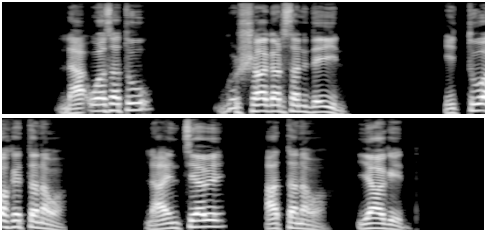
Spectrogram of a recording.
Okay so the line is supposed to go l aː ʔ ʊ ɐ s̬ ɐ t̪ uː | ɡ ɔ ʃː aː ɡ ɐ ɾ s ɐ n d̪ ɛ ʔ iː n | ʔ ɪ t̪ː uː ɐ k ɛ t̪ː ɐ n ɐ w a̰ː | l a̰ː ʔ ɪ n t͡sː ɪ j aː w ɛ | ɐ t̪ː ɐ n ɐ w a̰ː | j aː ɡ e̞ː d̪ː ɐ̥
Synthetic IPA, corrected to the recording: l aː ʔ ʊ ɐ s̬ ɐ t̪ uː | ɡ ɔ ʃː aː ɡ ɐ ɾ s ɐ n d̪ ɛ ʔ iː n | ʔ ɪ t̪ː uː ɐ k ɛ t̪ː ɐ n ɐ w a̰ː | l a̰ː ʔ ɪ n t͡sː ɪ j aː w ɛ | ɐ t̪ː ɐ n ɐ w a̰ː | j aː ɡ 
